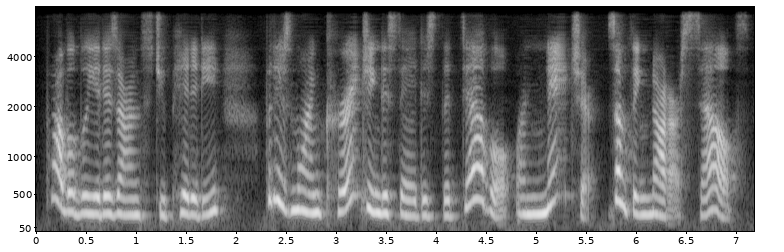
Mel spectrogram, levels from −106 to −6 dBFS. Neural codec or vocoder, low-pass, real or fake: codec, 16 kHz, about 1 kbps, DyCAST, with the encoder's durations; 7.2 kHz; fake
